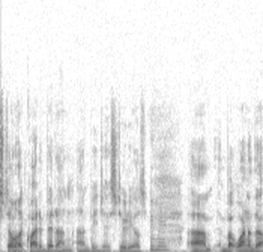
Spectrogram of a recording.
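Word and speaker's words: Beejay: It was BJ. It's spelled B-E-E-J-A-Y.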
